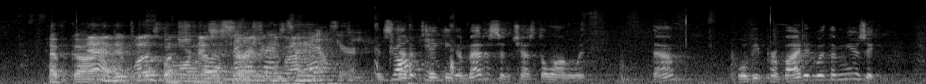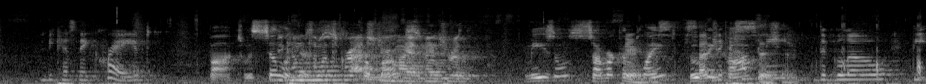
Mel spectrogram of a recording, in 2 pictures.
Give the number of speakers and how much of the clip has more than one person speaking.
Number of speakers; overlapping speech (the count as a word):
five, about 38%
